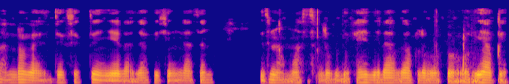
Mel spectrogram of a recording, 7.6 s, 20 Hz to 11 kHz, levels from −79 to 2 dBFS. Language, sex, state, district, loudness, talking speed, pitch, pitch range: Hindi, male, Bihar, Araria, -17 LUFS, 175 wpm, 95 Hz, 90-100 Hz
